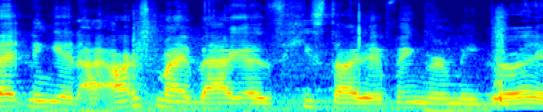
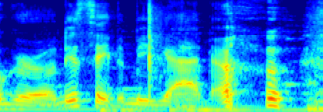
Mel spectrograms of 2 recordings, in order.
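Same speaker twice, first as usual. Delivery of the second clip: normal talking voice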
